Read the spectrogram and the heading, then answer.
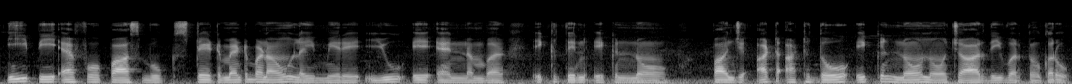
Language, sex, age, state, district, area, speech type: Punjabi, male, 18-30, Punjab, Ludhiana, rural, read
